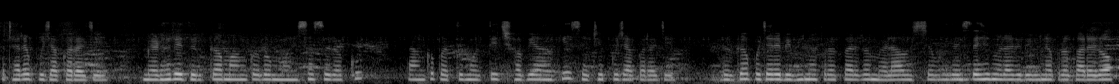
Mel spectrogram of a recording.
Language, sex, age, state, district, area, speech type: Odia, female, 18-30, Odisha, Subarnapur, urban, spontaneous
